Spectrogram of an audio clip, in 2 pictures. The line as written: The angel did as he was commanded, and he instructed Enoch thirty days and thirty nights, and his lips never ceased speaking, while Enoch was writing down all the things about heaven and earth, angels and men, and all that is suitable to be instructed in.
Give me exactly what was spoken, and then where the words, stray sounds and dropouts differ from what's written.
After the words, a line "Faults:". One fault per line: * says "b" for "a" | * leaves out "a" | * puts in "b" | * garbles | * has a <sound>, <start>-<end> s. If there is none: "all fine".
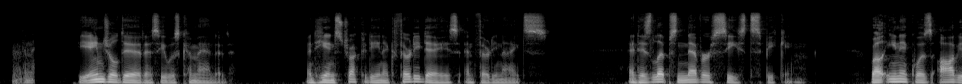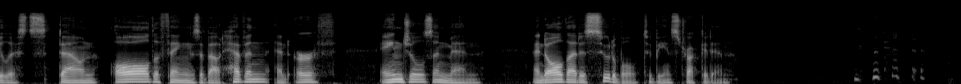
The angel did as he was commanded, and he instructed Enoch thirty days and thirty nights, and his lips never ceased speaking, while Enoch was ovulists down all the things about heaven and earth, angels and men, and all that is suitable to be instructed in.
Faults:
* has a laugh, 0.1-0.4 s
* says "ovulists" for "writing"
* has a laugh, 18.2-18.9 s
